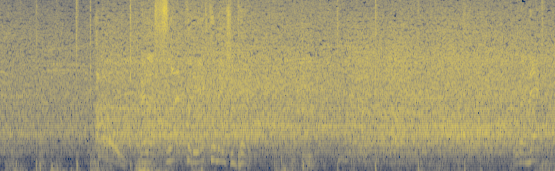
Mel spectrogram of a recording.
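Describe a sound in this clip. A large crowd cheers and roars loudly, growing louder after a moment.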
